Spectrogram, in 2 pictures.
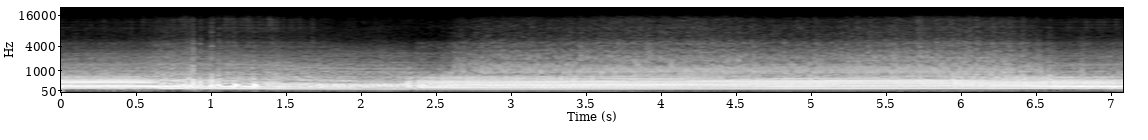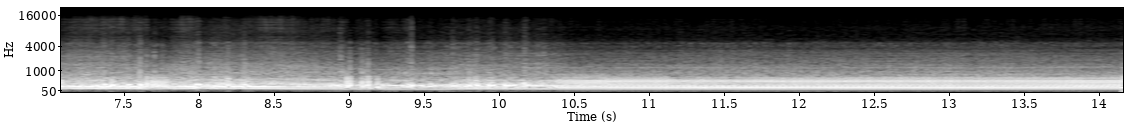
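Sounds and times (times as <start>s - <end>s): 
BMW R nineT Scrambler motorcycle exhaust: 0.0s - 14.1s.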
